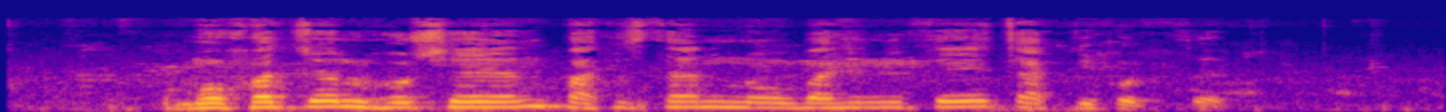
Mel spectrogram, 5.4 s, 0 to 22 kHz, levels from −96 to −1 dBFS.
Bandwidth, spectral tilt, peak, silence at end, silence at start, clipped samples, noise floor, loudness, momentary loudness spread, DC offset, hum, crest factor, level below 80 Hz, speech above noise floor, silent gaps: 11.5 kHz; -6 dB/octave; -4 dBFS; 0.85 s; 0.6 s; under 0.1%; -54 dBFS; -22 LUFS; 13 LU; under 0.1%; none; 20 dB; -56 dBFS; 33 dB; none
